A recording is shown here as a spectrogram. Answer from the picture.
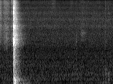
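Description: One sharp knock about a third of a second in, then quiet room tone.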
